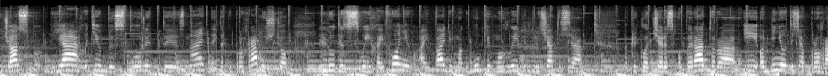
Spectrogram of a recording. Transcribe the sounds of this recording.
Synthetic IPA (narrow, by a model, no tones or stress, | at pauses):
t͡ʃɑsnɔ | jaxɔtʲiwbɪst̪ʋɔɾɪt̪ɪznɑjʲt̪ɐt̪ɐkupɾɔɦɾɑmʊʃt͡ʃɔb | lʲud̪ɪz̥sʋɔjixɐjfɔnʲiwɐ̰jpadʲiwmɐɡbukʲiwmɔɦlˠɪpʲid̪klʲʊt͡ʃat̪ɪsʲɐ | nɐpɾɪklˠɐd̪̚t͡ʃɛɾez̥ɔpeɾɑt̪ɔɾɐiʔɔbʲmʲinʲʊʋɐt̪ɪsʲɐwpɾɔɦɾɑ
